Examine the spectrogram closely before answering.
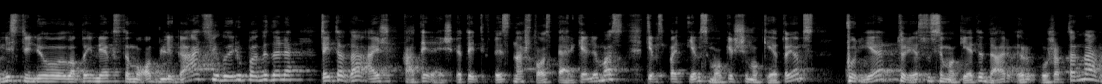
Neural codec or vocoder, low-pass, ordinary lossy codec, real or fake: codec, 44.1 kHz, 7.8 kbps, Pupu-Codec; 10.8 kHz; Opus, 64 kbps; fake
